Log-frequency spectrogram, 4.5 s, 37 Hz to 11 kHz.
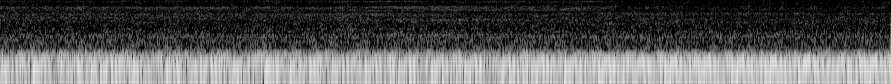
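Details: GM LQ4 6.0 L V8 on a bench stand, first start with LQ9 harness and headers, 40 psi oil pressure, checking for bottom-end noise: steady, even low rumble idle, no misses or knocks; oil smoke only from soaked cylinders; normal idle.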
